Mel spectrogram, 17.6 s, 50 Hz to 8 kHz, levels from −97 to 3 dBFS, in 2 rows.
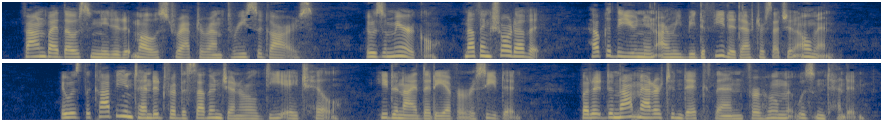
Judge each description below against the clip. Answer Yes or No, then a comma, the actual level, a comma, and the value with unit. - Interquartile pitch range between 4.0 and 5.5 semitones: Yes, average, 4.3 semitones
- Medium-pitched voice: Yes, medium, 175 Hz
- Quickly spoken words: Yes, fast, 210 wpm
